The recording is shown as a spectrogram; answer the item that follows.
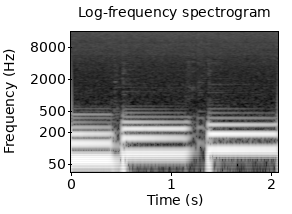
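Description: Fender electric bass playing single fingered notes about a second apart, each held and then cut off just before the next: the B, D sharp, F sharp notes of the B part of a beginner quarter-note blues bass line in E.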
